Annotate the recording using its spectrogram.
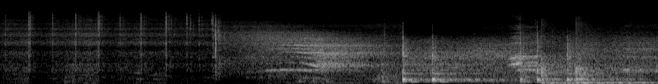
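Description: Drumsticks tap out a quick rhythm on plastic buckets.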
